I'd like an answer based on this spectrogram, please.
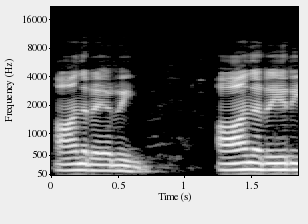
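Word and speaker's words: honorary: आगे दिया इसी तरह से ऑनरेरी। यहाँ पे जो यच का उच्चारण हाँ नहीं निकल रहा, क्या निकल रहा है? यहाँ पे बड़ा आ निकल रहा है, ऑनरेरी।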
